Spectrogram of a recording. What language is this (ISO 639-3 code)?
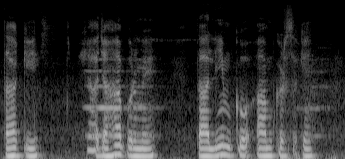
urd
